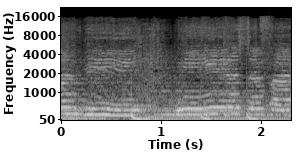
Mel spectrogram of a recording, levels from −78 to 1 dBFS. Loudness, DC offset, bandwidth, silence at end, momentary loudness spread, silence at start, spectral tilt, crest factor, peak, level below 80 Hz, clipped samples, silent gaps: -20 LUFS; under 0.1%; 16.5 kHz; 0 s; 3 LU; 0 s; -5 dB/octave; 10 dB; -8 dBFS; -28 dBFS; under 0.1%; none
